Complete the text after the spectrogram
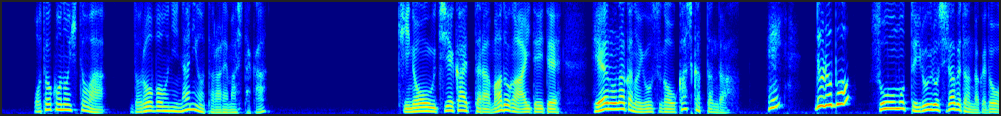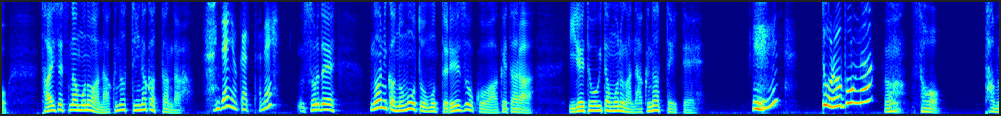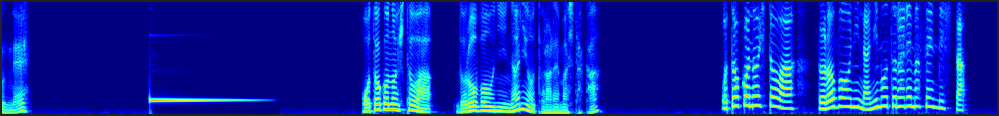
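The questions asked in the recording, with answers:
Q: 男の人は泥棒に何も取られませんでした。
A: ×(冷蔵庫に入れておいたものを取られた)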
